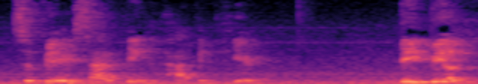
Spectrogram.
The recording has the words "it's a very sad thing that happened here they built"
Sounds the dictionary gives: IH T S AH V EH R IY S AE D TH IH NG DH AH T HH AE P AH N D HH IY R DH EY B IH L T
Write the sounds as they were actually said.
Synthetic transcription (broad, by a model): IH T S AH V EH R IY S AE D TH IH NG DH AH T HH AE P AH N D HH IY R DH EY B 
